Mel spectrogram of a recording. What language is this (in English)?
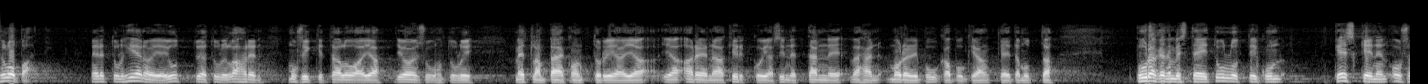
Finnish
